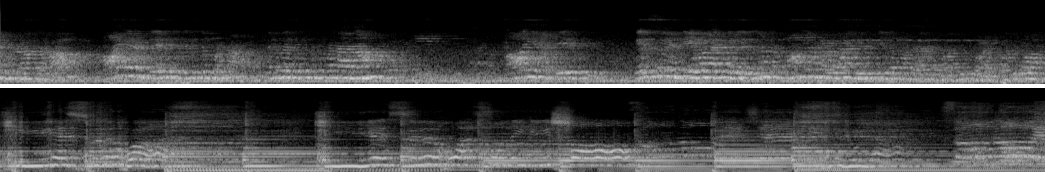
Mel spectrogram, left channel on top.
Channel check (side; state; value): both; different; correlation -0.03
